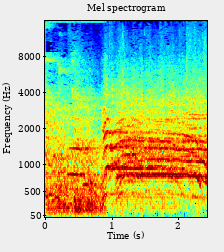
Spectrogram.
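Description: Players shouting and calling out, long held shouts for most of it, with a rubber dodgeball bouncing on the wooden court floor.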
